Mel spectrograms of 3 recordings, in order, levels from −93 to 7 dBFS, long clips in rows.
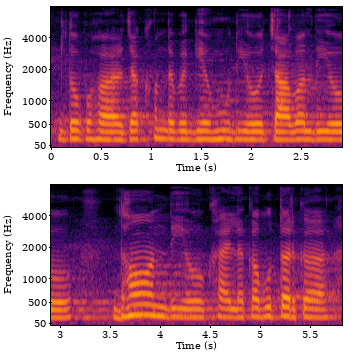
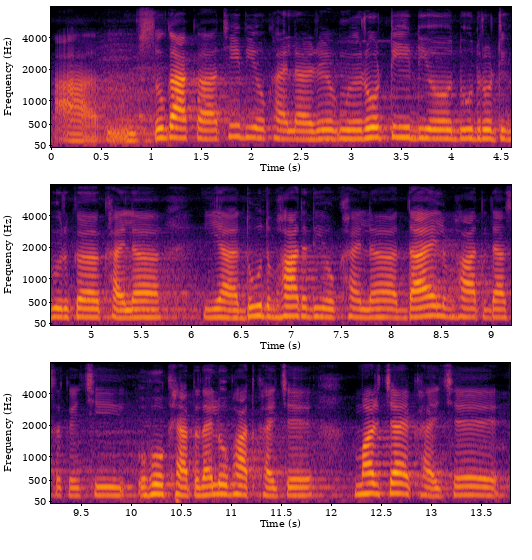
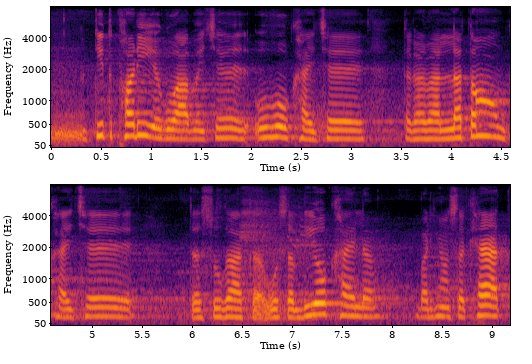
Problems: background sounds at intervals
